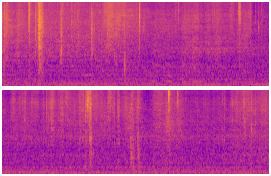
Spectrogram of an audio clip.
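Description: Steady low hum inside a parked car, with scattered small clicks and knocks of someone reaching around the seats to pick up a dropped card.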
